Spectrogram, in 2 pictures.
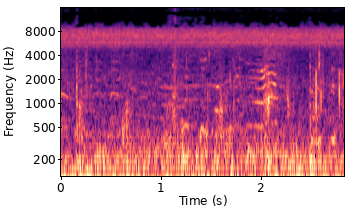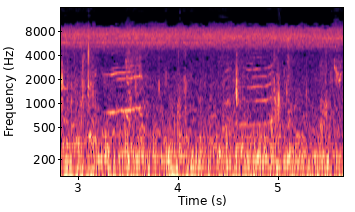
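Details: Steady high-pitched buzzing of cicadas at Ine no Funaya, a boathouse village north of Kyoto, Japan, heard while walking; short rising chirps from birds, footsteps and quiet voices sit beneath the continuous drone.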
